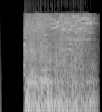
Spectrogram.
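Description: A glass roof shatters in one loud, dense crash of breaking glass that lasts about a second and a half, then cuts off abruptly, with a brief clink right at the end.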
